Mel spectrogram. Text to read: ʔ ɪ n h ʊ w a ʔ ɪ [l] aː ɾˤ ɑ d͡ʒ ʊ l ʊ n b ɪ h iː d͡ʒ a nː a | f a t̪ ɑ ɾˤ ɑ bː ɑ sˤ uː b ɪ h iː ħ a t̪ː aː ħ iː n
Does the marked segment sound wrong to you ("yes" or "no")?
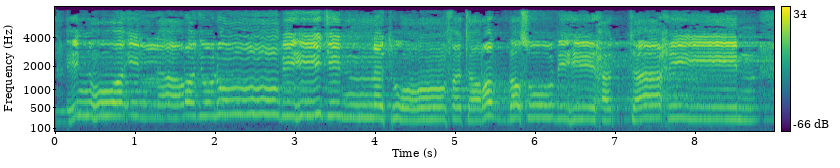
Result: yes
